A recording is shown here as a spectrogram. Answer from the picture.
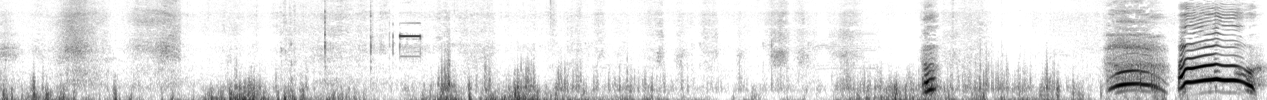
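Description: Gloved hands scraping and rummaging through soil and grass with wind buffeting the microphone, and one short electronic beep about four seconds in, typical of a metal detector pinpointer. Near the end comes a loud excited vocal exclamation, rising and falling in pitch twice, as a silver coin comes out of the ground.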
